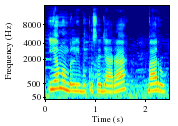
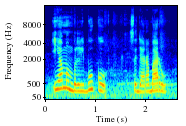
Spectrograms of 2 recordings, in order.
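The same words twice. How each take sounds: First: There is a pause right after sejarah. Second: There is a pause right after buku. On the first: The book is what is new. "Pada kalimat kedua terdapat di buku sejarah dan baru" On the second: The history is what is new. "Pemberian jeda pada kalimat pertama terdapat di buku dan sejarah baru"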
